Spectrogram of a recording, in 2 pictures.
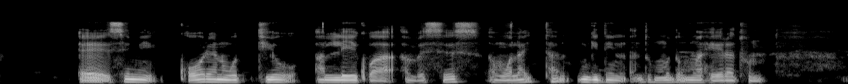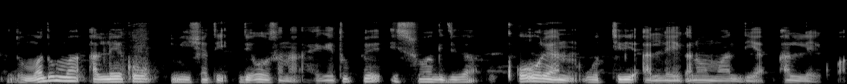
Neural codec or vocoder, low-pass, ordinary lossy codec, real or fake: none; 7.2 kHz; AAC, 48 kbps; real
